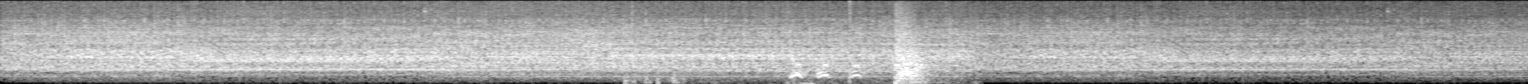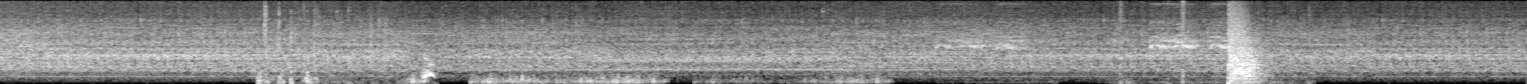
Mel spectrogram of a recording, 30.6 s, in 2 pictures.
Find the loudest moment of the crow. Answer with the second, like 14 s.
27 s.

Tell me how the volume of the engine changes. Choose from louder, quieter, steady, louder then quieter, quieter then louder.
quieter.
